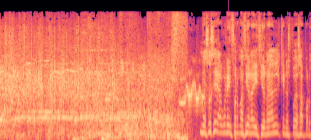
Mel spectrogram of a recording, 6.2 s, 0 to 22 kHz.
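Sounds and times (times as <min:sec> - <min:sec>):
faint cheers: 0:00.0 - 0:03.1
crowd applauding: 0:00.0 - 0:03.9
speech: 0:04.1 - 0:06.2.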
